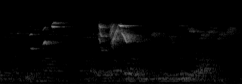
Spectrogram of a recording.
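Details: Short burst from a caged Algerian parva goldfinch singing aggressively: a few clear, high whistled notes followed by a loud, bright, tinkling twitter that fades into a thin trailing note.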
